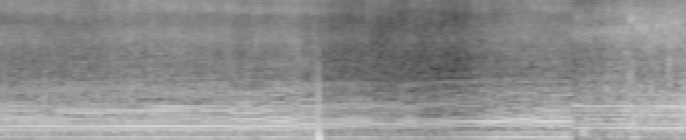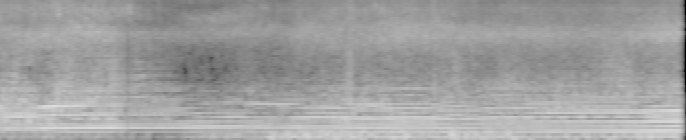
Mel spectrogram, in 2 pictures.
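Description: Gas string trimmer engine running while cutting grass, its pitch wavering with the throttle. It eases off briefly about three seconds in, then runs higher and steadier for the rest.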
